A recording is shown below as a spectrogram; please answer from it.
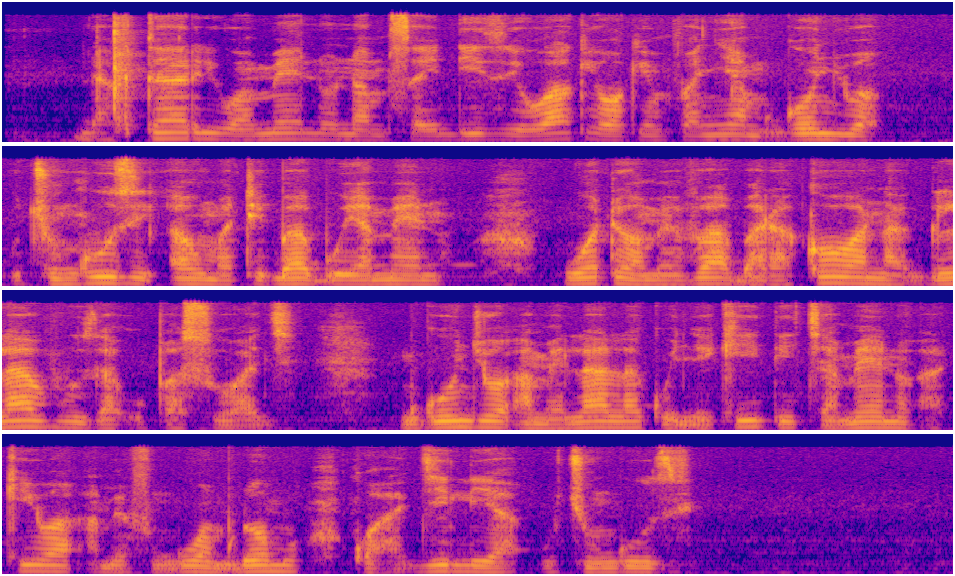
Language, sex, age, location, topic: Swahili, male, 18-24, Kisii, health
